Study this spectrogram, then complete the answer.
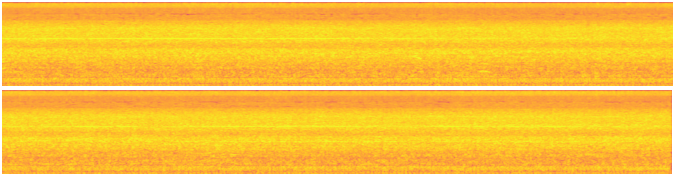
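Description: A fire engine's motor runs steadily nearby.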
